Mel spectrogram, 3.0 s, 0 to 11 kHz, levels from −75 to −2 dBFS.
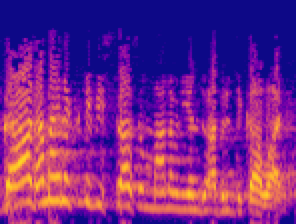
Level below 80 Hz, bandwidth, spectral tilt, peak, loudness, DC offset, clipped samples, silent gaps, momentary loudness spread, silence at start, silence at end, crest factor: -52 dBFS; 7.2 kHz; -5 dB/octave; -2 dBFS; -15 LUFS; under 0.1%; under 0.1%; none; 9 LU; 0 s; 0 s; 12 dB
